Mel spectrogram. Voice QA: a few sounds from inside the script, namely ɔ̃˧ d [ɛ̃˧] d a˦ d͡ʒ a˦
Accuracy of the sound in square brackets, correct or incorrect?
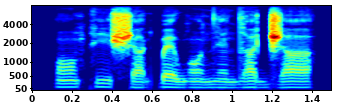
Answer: correct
